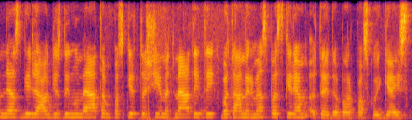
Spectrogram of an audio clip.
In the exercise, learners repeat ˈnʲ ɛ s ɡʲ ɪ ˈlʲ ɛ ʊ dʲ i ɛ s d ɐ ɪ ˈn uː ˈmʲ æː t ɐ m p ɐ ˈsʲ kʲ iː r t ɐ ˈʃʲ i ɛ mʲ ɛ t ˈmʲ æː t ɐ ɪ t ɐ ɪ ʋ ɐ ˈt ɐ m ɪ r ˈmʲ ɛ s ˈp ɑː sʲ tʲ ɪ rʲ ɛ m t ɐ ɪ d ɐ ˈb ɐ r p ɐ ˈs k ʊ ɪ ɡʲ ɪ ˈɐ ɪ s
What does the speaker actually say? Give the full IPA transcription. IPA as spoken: ˈnʲ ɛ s ɡʲ ɪ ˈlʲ ɛ ʊ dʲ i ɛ s d ɐ ɪ ˈn uː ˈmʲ æː t ɐ m p ɐ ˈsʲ kʲ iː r t ɐ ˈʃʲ i ɛ mʲ ɛ t ˈmʲ æː t ɐ ɪ t ɐ ɪ ʋ ɐ ˈt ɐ m ɪ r ˈmʲ ɛ s ˈp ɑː sʲ kʲ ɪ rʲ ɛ m t ɐ ɪ d ɐ ˈb ɐ r p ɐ ˈs k ʊ ɪ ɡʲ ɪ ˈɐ ɪ s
